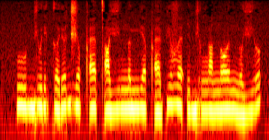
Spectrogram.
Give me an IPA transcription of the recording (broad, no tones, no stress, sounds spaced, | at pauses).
u bʲ u ɾʲ ɛ k ə ɾʲ ɔ d͡ʒ ə pʼ æ tʼ ɑ vʲ u n ə mʲ æ pʼ æ pʲ ʌ v ɛ ʔ i bʲ ɔ ŋ ɑ n ɔ ə̯ n ʊ vʲ ʊ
